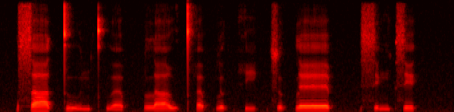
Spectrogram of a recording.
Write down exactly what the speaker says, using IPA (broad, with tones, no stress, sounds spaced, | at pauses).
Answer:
s aː˥ t̚ t̪ uː˨˩ n kʷʰ ɐ˨ p̚ | l aː˨ w t̪ʰ ɐ˨ p̚ l ʊ˨ k̚ h iː˨ k̚ s ʊ˨˥ k̚ l ɛː˥ p̚ | s ɪ˨ ŋ t͡s ɪ˥ k̚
